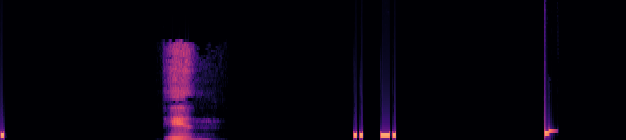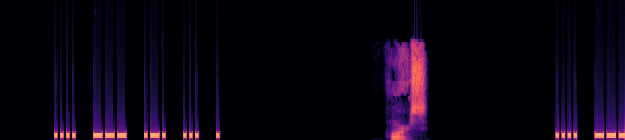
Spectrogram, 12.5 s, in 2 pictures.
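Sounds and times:
speech: 1.6s - 2.1s, 10.2s - 10.6s
Morse code tones at 40 wpm: 6.8s - 8.3s, 11.8s - 12.5s.

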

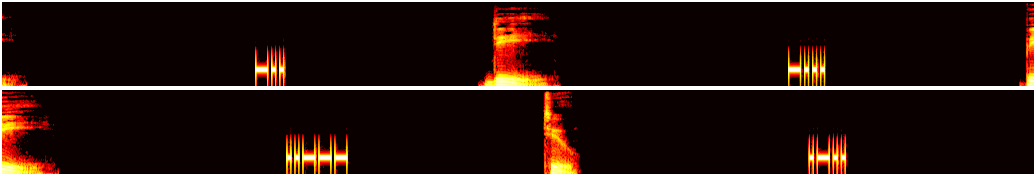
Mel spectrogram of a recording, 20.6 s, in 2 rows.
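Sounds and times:
morse code letter x: 2.6s - 2.9s, 7.9s - 8.3s, 13.2s - 13.8s, 18.4s - 18.8s.

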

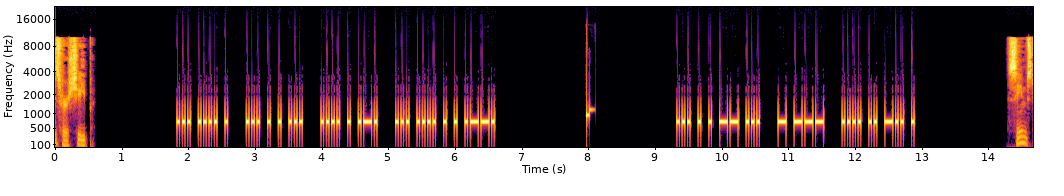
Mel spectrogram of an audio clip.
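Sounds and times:
speech: 0.0s - 0.6s, 14.4s - 14.6s
Morse code tones at 30 wpm: 1.8s - 6.6s, 9.3s - 12.9s.

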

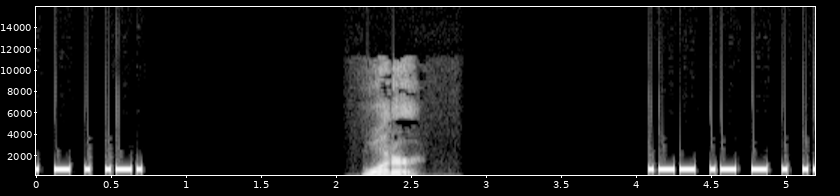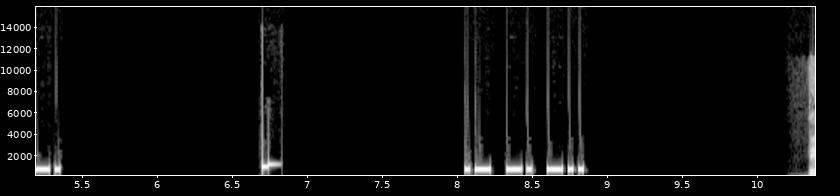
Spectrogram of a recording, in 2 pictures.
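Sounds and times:
fast Morse code beeps: 0.0s - 0.8s, 4.1s - 5.4s, 8.1s - 8.9s
speech: 2.2s - 2.6s.

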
